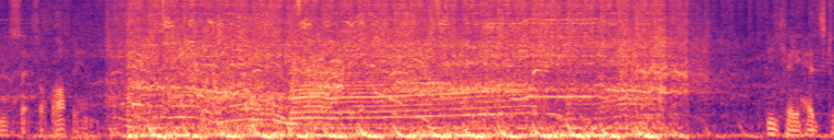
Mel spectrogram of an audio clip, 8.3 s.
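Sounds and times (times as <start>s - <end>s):
speech: 0.1s - 3.3s, 7.7s - 8.3s
Nissan 350Z engine roaring: 0.9s - 7.6s
tires squealing and skidding: 1.0s - 7.2s.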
